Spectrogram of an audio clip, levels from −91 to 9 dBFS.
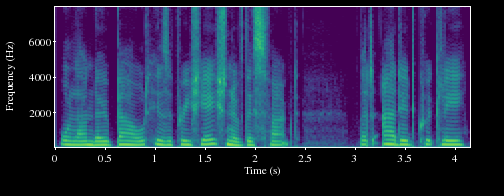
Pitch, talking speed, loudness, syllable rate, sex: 215 Hz, 145 wpm, -16 LUFS, 5.3 syllables/s, female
